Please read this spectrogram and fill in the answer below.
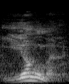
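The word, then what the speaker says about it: Ljungman: Yungman. It's LJ and it's pronounced Yung like that in Swedish.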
